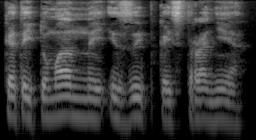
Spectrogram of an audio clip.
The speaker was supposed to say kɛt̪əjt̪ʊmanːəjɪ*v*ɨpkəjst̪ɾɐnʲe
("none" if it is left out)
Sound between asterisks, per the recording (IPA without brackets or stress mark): z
